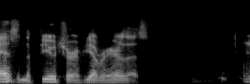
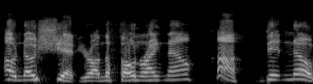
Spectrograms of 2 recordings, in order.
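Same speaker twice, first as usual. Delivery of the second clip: mock-surprised, higher sarcastic quip; sarcastic smartass; 8 semitones higher than usual. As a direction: needle her with fake surprise. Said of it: "I'm just being a smartass".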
